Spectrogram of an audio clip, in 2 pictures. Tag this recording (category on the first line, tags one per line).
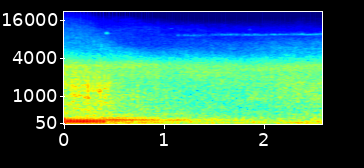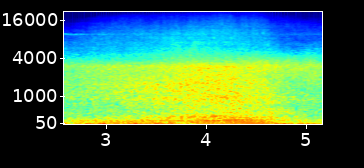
Sound effects > Vehicles
field-recording
rainy
automobile
vehicle
car
drive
